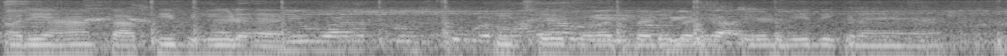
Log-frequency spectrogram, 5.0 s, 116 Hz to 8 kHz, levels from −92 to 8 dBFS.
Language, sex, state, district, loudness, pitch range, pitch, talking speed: Hindi, male, Madhya Pradesh, Katni, -17 LUFS, 135-140 Hz, 135 Hz, 155 wpm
